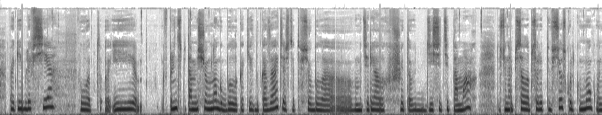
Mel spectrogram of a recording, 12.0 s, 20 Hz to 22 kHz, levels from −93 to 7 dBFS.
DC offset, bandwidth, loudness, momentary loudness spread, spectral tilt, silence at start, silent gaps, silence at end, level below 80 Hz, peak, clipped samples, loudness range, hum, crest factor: 0.5%; 17 kHz; -14 LUFS; 8 LU; -5 dB/octave; 0 s; none; 0 s; -32 dBFS; -2 dBFS; under 0.1%; 2 LU; none; 12 dB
